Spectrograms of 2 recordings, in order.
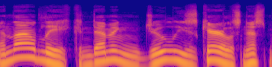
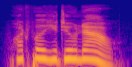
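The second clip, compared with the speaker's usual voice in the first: strained voice; 6 semitones higher, 3 dB louder than usual. A narrator's reading. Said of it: "she managed in a strained voice".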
